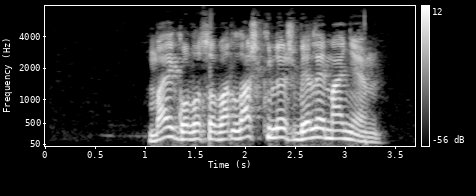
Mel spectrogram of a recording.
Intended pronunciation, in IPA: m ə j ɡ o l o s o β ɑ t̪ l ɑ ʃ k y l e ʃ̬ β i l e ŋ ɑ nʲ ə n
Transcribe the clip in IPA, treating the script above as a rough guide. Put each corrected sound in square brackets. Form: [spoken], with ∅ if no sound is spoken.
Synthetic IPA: m ə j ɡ o l o s o β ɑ t̪ l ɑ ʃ k y l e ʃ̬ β [e] l e [m] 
